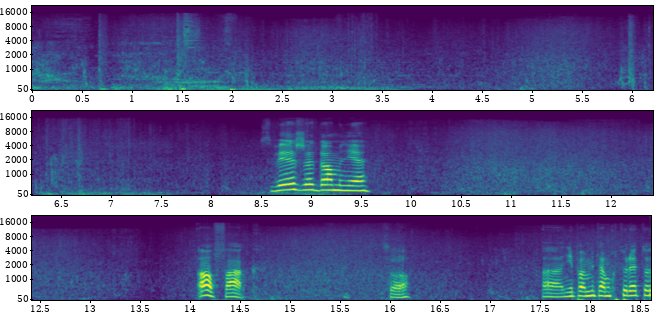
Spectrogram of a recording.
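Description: Water splashes steadily as someone wades.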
